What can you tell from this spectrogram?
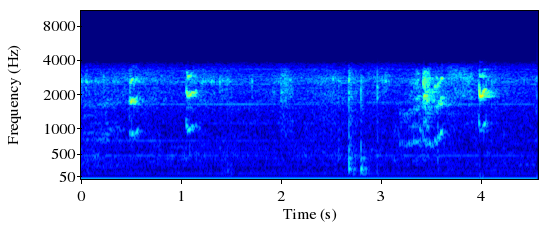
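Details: Male house cat looking for food, giving short inflected meows at about half a second, one second and again near three and a half and four seconds, with soft indoor rustling between.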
